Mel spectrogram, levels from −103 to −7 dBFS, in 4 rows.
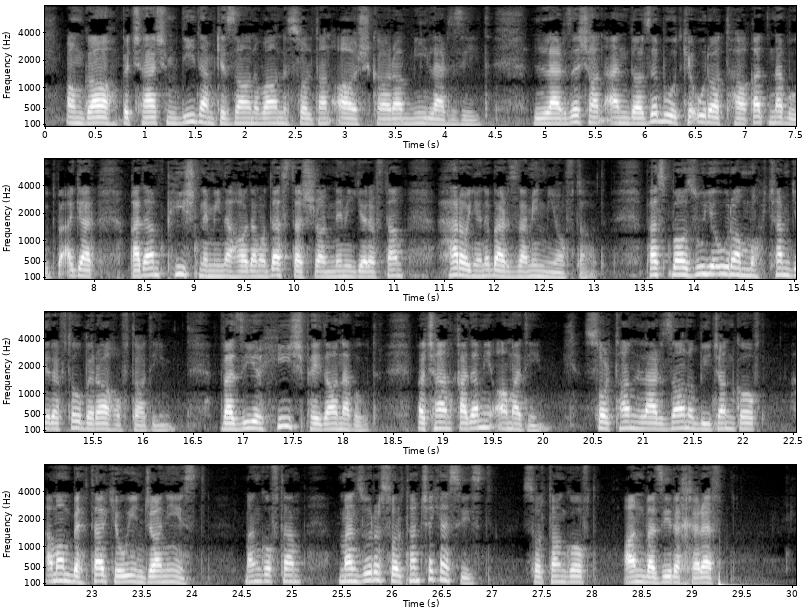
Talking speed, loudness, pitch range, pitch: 150 wpm, -16 LUFS, 125-155 Hz, 135 Hz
